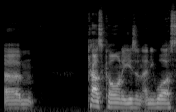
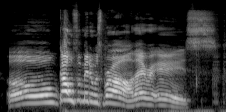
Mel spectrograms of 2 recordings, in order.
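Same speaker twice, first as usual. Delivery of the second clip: excited goal shout, louder and higher; yelling at the tv; 9 semitones higher, 12 dB louder, much slower than usual. Real, not acted. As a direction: shout it at the screen. Goal celebration shouted at the screen.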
